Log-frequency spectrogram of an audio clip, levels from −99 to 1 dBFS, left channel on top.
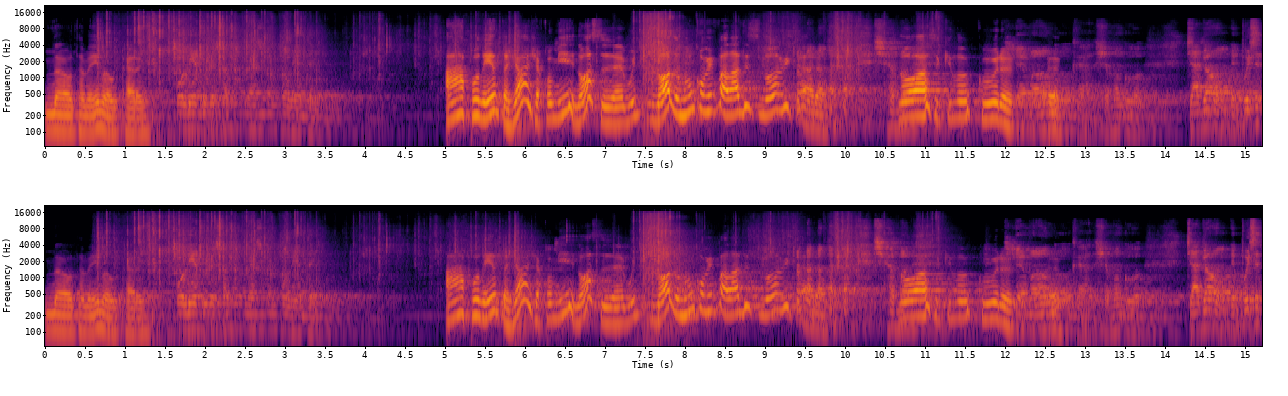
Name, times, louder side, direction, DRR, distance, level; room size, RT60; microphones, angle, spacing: voice 1, 0.0-1.3 5.0-9.8 10.7-12.1 12.5-12.7, left 5 dB, 65° left, 0.6 m, -31 dB
sound 1, 0.6-3.5 3.8-6.2 6.9-11.3, left 1 dB, ahead, 2.4 m, -46 dB
voice 2, 1.7-3.5 9.9-11.1 11.7-15.2, right 1 dB, 25° right, 4.2 m, -43 dB
30.0 x 22.0 x 8.8 m
head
